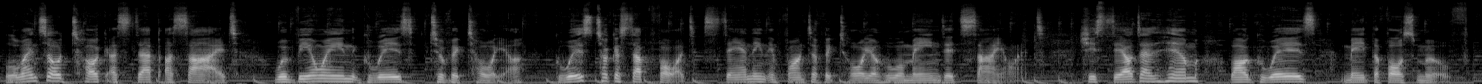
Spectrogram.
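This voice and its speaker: A man's voice: lowish voice, animated, slow, fairly bright tone, faint music behind. A man reading a scripted story aloud, narrating and voicing the dialogue lines himself. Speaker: fan fiction reader.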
